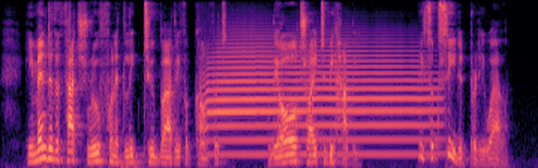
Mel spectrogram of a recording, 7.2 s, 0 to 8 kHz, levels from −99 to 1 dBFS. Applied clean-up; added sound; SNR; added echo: none; Trumpet; 2 dB; none.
